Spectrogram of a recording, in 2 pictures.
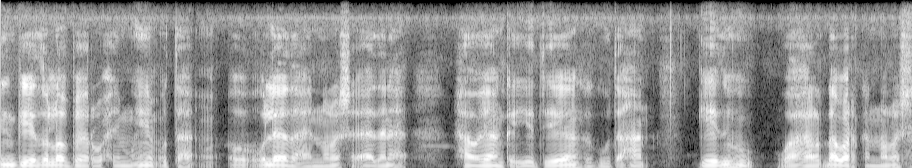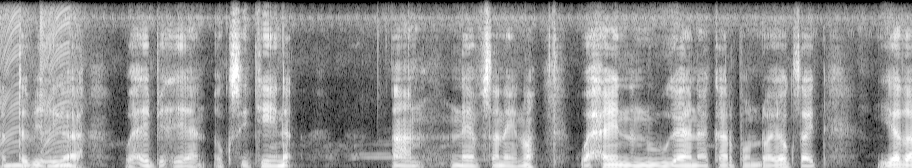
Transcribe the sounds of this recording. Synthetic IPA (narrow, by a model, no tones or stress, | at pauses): ʔɪŋɡɛːðɔlɐbɛːɾʔɔwɑħɑjmʊɦiːmʔ | ʊ̰lɛːðɐɦɛjnɔlɔʃɐ̰ʔaːðɐnɐɦɐ | ħɑwɐjaːŋkʰɐijɞd̪ɛːɣaːŋkʰɐɡuːd̪ɐɦaːn | ɡɛːðʊɦʊ | wɑ̰ːɦɐlɖɐβɐrkʰɐnɔlɔʃɐd̪ɐβiːʕɪɣɐɐh | wɑħɑjbɪħɪjaːnʔɔɡsɪt͡ʃiːnɐ | aːnːɛːfsɐnɛjnɔ | wɑħɑjnɐnuːɣaːnakʰaːrbɔndɐjɔɡsajt̪ | ɪ̰jɐðɐ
